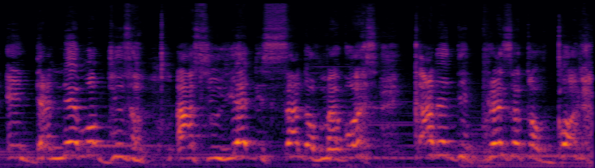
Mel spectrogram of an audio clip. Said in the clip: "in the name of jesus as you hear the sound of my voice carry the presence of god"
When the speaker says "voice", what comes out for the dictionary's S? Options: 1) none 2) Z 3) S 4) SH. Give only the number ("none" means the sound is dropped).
3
